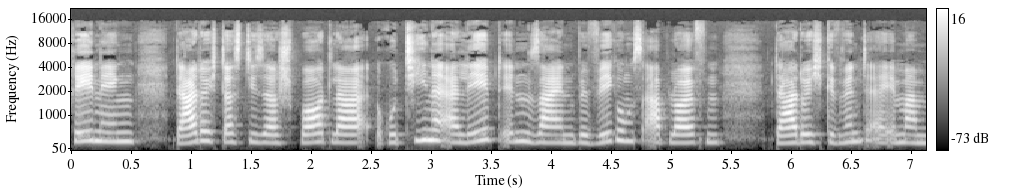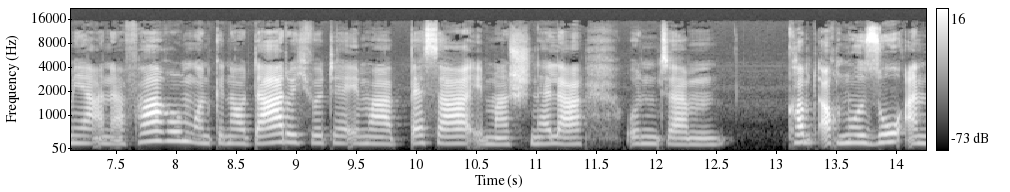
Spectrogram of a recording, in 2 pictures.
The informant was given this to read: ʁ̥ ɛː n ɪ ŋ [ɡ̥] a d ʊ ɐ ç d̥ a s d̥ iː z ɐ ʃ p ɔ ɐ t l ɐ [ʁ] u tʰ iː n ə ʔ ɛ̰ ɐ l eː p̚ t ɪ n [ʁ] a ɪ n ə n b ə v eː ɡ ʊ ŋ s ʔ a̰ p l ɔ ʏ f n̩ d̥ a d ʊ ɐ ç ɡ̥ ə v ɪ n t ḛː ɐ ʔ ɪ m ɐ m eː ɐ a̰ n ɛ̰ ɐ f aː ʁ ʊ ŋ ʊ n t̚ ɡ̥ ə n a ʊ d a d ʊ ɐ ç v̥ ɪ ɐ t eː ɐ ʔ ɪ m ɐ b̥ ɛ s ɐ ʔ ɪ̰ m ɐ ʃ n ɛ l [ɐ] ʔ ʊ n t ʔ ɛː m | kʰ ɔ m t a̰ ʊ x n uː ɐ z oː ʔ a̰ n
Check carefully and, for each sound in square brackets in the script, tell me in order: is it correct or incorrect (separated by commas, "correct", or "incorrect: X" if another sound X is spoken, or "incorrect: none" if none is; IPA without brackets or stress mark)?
incorrect: d̥, correct, incorrect: z, correct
